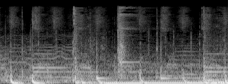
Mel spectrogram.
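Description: Electronic remix music: a deep sustained bass under sharp percussive hits and pitched melodic notes.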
